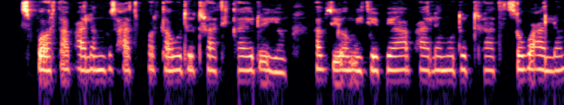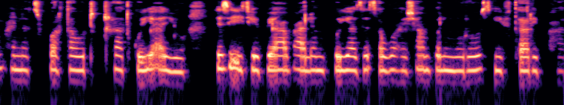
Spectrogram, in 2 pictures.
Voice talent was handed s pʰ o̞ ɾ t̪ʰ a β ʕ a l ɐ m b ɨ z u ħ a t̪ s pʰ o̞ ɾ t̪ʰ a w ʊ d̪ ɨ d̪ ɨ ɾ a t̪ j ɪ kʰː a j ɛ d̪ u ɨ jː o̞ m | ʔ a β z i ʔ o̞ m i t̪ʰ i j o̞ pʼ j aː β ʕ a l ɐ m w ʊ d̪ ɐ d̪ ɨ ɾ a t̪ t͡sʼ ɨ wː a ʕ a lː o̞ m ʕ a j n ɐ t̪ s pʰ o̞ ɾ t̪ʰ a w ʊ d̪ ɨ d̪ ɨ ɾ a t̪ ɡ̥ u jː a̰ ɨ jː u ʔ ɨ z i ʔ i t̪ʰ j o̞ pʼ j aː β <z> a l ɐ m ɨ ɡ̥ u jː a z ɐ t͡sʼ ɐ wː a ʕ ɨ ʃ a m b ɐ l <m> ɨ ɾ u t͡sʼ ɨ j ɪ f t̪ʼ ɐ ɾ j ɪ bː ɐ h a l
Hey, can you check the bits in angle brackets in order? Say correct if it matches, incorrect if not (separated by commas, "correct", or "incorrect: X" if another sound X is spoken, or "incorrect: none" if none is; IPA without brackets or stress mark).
incorrect: ʕ, correct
